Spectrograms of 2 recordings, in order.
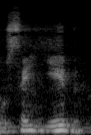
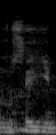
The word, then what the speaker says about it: Musayyib: The name is Sa'id ibn Musayyib. You don't say Musayyib. He said, Sayyab Allahu man sayyabani. Sa'id ibn Musayyib. He said, Sayyab Allahu man sayyabani. So you always pronounce it as Sa'id ibn Musayyib.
